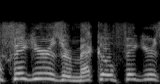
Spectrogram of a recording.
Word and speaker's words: NECA: Miko figures or Meko figures. How do you say those? Oh, Neko. Or Neko? NECA.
